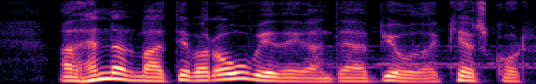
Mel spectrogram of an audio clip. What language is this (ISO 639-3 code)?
isl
